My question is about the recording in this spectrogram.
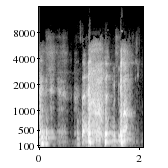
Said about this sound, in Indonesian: eh batuk lu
